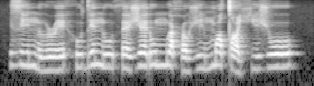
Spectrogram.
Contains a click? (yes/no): no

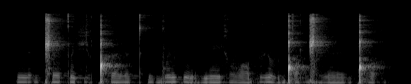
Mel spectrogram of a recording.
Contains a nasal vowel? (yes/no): yes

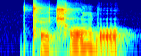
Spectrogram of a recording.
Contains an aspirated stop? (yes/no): yes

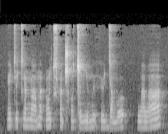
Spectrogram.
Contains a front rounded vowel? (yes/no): no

